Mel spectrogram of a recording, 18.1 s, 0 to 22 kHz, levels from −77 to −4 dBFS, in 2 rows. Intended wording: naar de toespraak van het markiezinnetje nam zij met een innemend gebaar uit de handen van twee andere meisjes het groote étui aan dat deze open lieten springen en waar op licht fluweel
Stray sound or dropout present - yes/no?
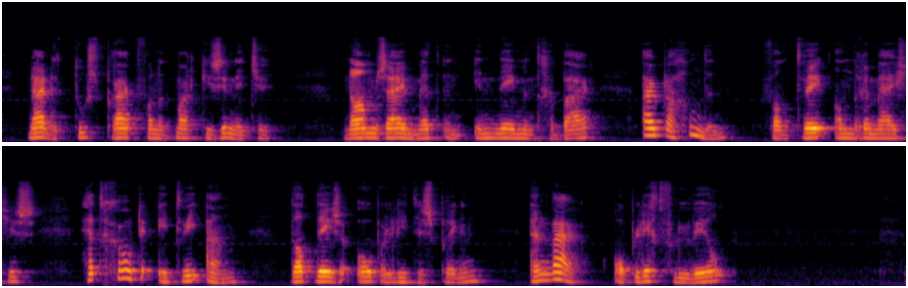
no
